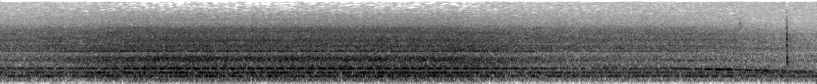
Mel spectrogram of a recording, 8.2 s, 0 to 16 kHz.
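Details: Radeon 7950 graphics card fan, recorded for a support ticket: steady whirring with a faint tone sliding slightly lower near the end; strange, uneven-sounding fan, cause unclear.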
